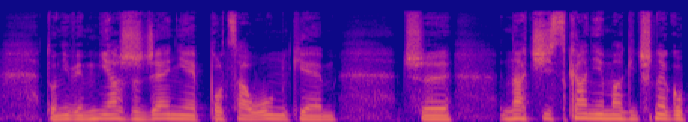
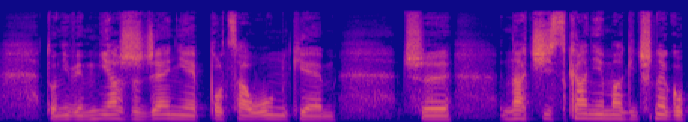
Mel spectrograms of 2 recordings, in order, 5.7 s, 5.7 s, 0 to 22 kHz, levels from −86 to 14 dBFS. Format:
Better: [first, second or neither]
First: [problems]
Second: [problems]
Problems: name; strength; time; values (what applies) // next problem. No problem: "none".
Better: first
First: none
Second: thin; somewhat; fading below 450 Hz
